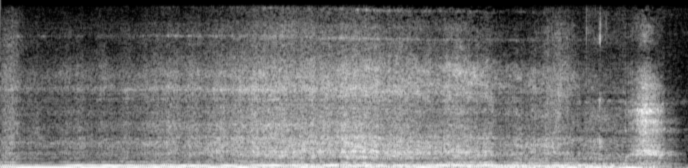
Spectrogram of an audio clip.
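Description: A loud motorcycle engine drones for several seconds, its steady buzzing hum dipping slightly in pitch and fading a little at the end as it passes.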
